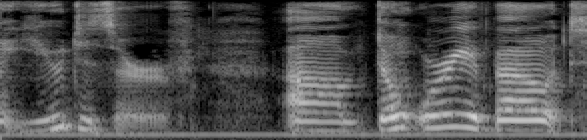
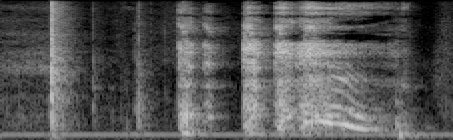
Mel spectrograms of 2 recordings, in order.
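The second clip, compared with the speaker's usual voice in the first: throat clearing; 10 semitones higher, 8 dB louder than usual. Real, not acted. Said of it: "I'm just losing my voice".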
